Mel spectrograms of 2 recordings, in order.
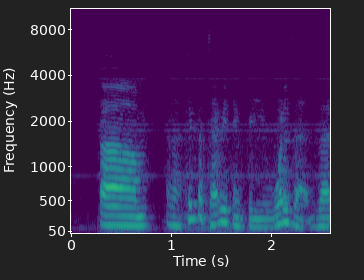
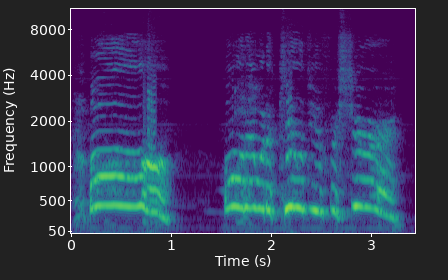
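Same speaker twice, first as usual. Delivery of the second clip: excited shouting; 11 dB louder, slower than usual. Real, not acted. Crit roll, GM shouts in excitement.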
